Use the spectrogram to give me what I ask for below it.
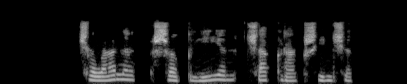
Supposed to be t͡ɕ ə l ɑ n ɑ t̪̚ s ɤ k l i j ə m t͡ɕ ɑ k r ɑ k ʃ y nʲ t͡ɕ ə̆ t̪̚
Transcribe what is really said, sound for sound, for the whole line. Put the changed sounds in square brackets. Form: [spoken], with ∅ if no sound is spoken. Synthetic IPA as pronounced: t͡ɕ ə l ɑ n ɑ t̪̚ [ʃ] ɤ [p] l i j ə [n] t͡ɕ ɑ k r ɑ k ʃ [i] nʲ t͡ɕ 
